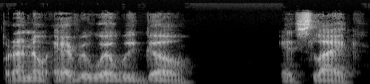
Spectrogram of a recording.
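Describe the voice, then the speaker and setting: Bright-toned, lower-voiced male guest. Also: moderate pace. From United States. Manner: relaxed storytelling, acts out quoted reactions. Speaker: podcast guest. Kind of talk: casual conversational interview.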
